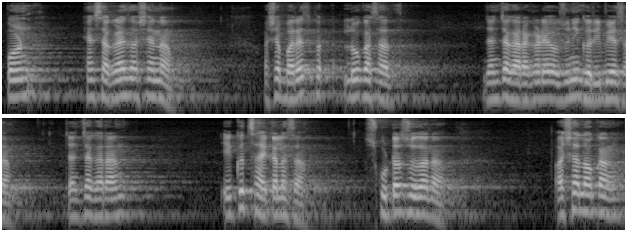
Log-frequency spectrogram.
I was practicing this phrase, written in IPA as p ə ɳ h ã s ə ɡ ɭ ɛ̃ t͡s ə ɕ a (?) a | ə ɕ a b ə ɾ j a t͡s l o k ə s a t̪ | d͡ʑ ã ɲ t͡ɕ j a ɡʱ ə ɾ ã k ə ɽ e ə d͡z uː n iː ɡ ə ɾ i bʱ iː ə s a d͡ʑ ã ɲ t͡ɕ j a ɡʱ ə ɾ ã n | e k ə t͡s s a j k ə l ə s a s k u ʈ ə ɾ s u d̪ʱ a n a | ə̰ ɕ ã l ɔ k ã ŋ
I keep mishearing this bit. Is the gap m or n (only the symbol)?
n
